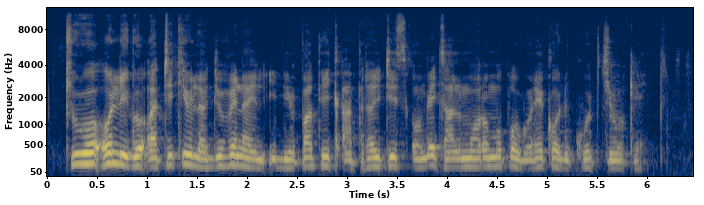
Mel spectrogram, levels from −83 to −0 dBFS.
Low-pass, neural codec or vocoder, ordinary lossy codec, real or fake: 10.8 kHz; codec, 44.1 kHz, 3.4 kbps, Pupu-Codec; none; fake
